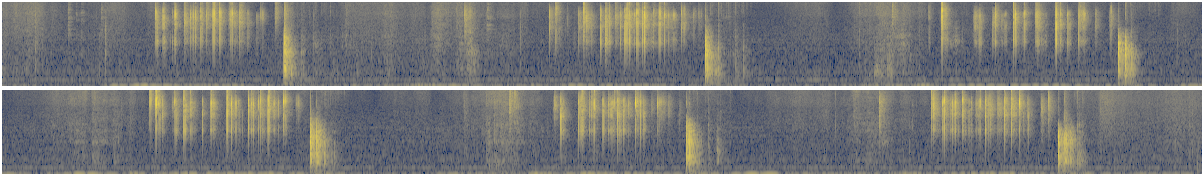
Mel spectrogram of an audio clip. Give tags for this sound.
backgammon; dice

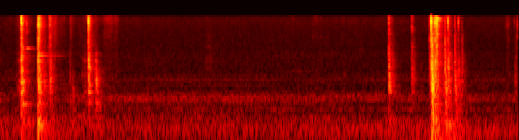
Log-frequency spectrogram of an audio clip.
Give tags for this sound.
maternity; hospital; field-recording

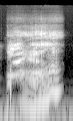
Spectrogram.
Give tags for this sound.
instrument; daxophone

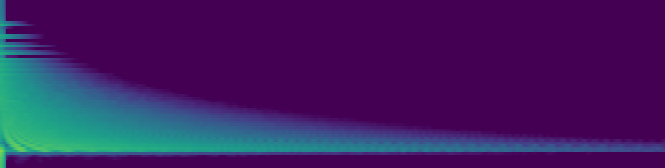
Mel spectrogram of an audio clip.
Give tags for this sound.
additive; exponential; harmonics; slope; spacey; synthesis

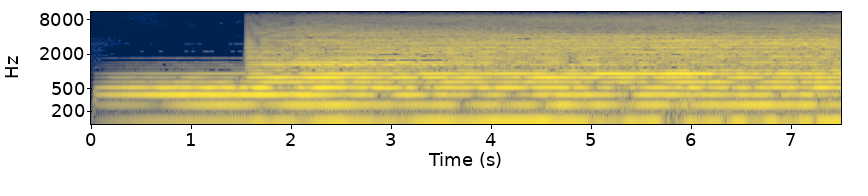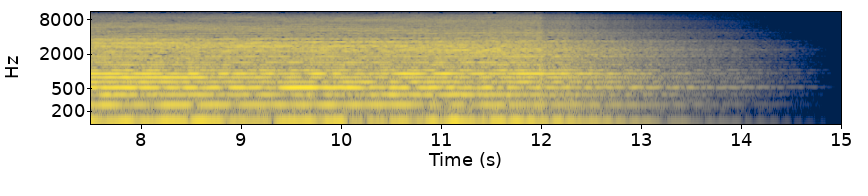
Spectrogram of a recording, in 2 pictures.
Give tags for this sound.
pad; multisample

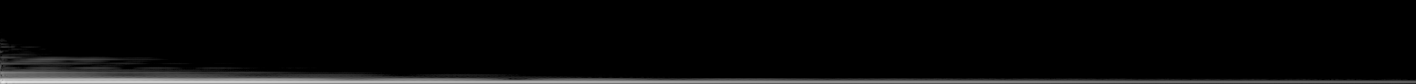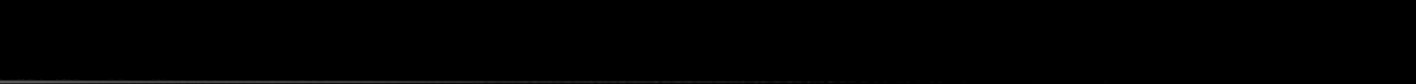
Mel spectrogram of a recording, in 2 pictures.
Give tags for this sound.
acoustic; guitar; nylon-guitar; single-notes

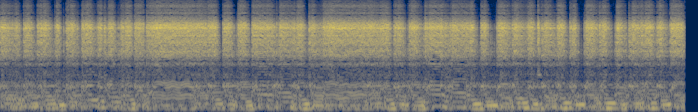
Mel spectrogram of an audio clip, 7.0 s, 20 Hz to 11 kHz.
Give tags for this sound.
1; groove; guitar; heavy; loops; metal; rock

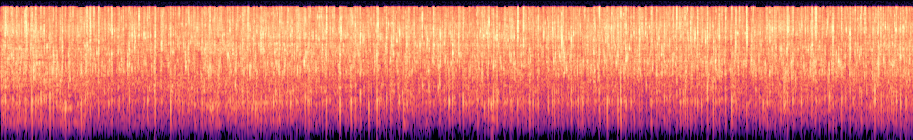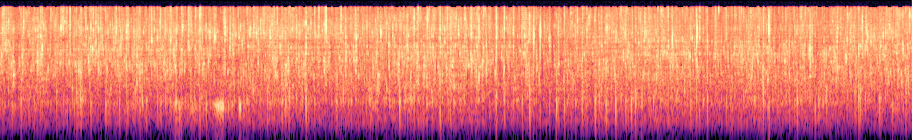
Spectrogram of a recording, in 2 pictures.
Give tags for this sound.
bubble; Running-Water

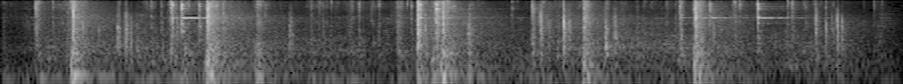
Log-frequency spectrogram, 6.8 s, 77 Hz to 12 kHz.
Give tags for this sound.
UPF-CS13; movement

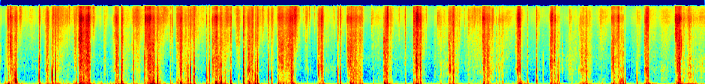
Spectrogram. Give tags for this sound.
footsteps; snow

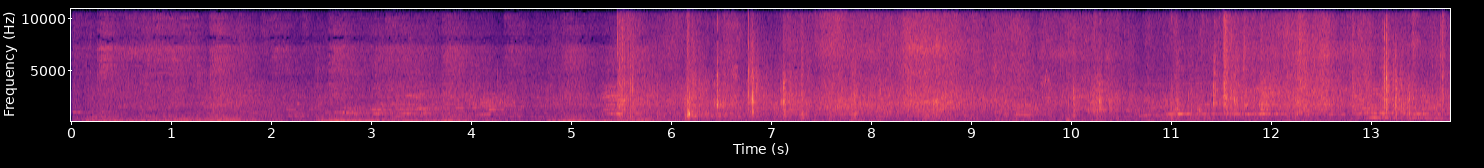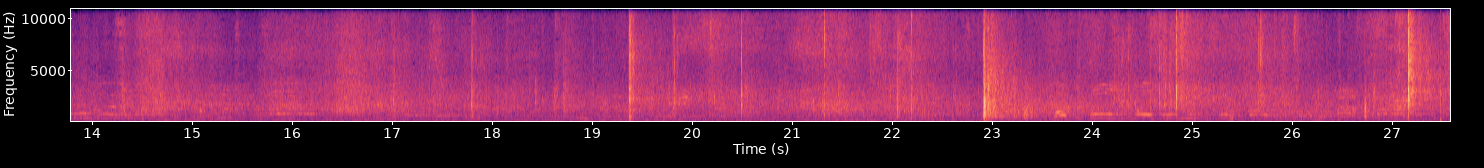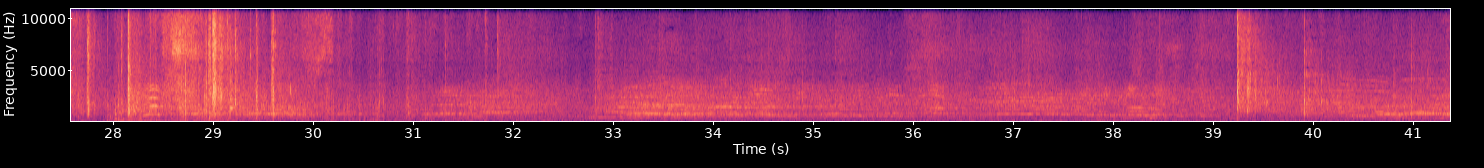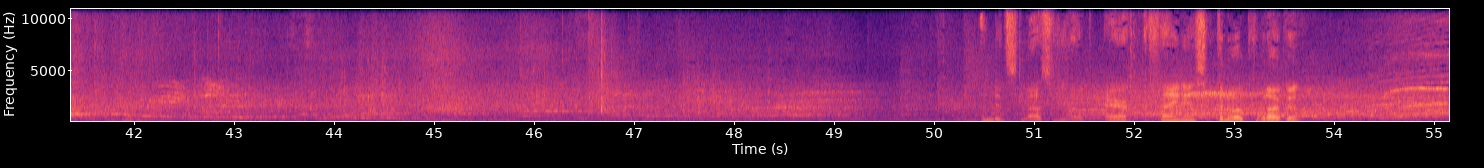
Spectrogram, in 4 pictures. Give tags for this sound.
iceskating; match; teams

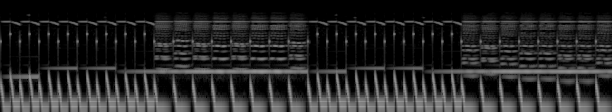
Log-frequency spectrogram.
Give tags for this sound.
ambient; bass; Bling-Thing; blippy; bounce; club; dance; drum; drum-bass; dub-step; effect; electro; electronic; experimental; glitch-hop; humming; hypo; intro; loop; loopmusic; pan; rave; synth; techno; theme; trance; waawaa

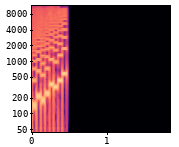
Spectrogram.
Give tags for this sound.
beep; blip; pong

